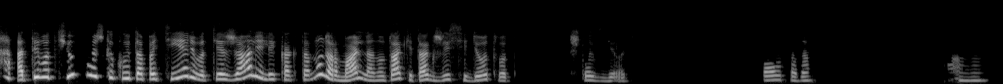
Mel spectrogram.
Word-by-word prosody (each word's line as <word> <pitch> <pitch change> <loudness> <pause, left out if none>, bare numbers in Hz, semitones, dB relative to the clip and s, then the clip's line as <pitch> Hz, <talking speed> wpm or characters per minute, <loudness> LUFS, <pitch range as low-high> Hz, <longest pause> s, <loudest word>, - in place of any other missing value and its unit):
А - - +5
ты 335 0 +5
вот 335 -1 +3
чувствуешь 405 +2 +1
какую-то 280 -5 +1
потерю? 270 +7 +1
Вот 210 -1 -3
те 245 -1 +2
жаль 260 - +3
или 235 -5 -1
как-то, 215 -1 -4
ну, 460 +3 +1
нормально, 210 - +1
ну, 195 +1 -8
так 245 +5 +1
и - - -6
так, 200 +1 -1
жизнь 220 +5 -8
идет, 195 +4 -5
вот 170 -1 -9 0.6
что 195 0 -10
сделать? 160 -2 -15 1.3
Жалко, 200 -1 -8
да? 180 +1 -12 1.3
Ага. 180 0 -15
225 Hz, 150 wpm, -23 LUFS, 190-285 Hz, 1.3 s, А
